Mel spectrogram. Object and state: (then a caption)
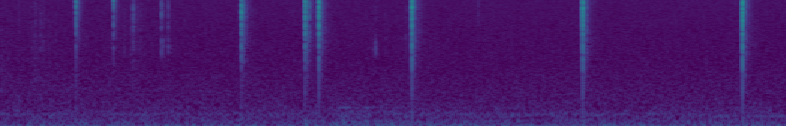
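Strand of glass beads. A strand of small faceted blue glass beads, held by the fingertips at the side of the microphone, is gently shaken and dangled. The solid beads give sparse, bright, sharp clicks spread across a quiet background, each dying away almost instantly.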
